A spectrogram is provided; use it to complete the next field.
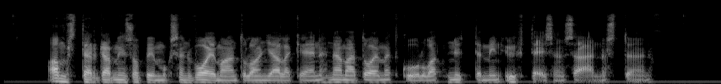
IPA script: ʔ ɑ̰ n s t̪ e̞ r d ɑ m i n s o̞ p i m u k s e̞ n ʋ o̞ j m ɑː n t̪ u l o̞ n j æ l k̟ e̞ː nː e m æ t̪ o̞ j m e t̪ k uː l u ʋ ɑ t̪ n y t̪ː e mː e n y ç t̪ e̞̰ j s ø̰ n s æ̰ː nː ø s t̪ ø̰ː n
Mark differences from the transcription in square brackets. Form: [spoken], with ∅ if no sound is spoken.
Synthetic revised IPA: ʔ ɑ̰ [m] s t̪ e̞ r d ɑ m i n s o̞ p i m u k s e̞ n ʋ o̞ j m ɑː n t̪ u l o̞ n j æ l k̟ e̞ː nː [æ] m æ t̪ o̞ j m e t̪ k uː l u ʋ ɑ t̪ n y t̪ː e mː [i] n y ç t̪ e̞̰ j s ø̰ n s æ̰ː nː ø s t̪ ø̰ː n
